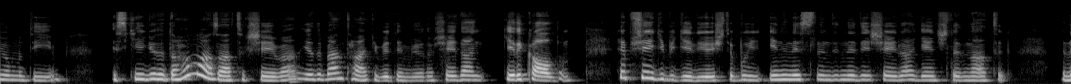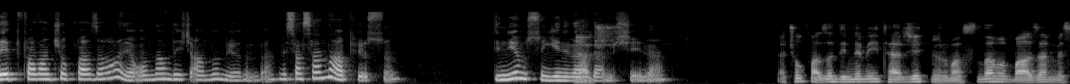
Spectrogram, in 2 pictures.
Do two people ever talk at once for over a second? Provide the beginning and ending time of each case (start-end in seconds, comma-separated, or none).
none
